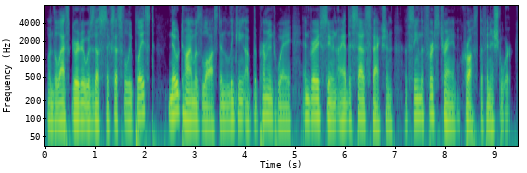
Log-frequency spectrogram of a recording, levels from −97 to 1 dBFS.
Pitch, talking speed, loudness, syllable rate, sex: 95 Hz, 215 wpm, -20 LUFS, 5.7 syllables/s, male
